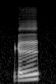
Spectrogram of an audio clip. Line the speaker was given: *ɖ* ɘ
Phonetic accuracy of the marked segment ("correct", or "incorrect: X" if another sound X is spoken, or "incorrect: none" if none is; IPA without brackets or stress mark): incorrect: ɽ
